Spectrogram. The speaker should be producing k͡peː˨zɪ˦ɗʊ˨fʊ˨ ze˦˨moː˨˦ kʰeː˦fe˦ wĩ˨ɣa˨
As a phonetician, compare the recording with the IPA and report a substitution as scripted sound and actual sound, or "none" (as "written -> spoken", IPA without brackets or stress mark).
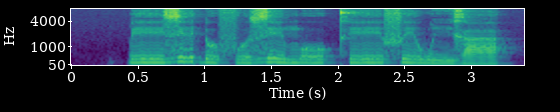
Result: none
